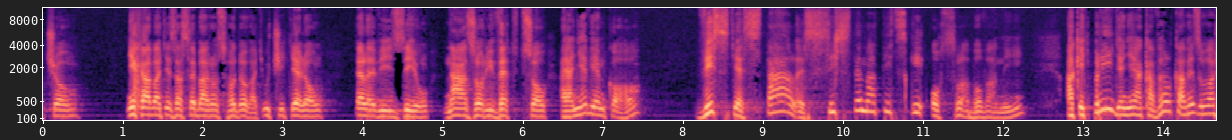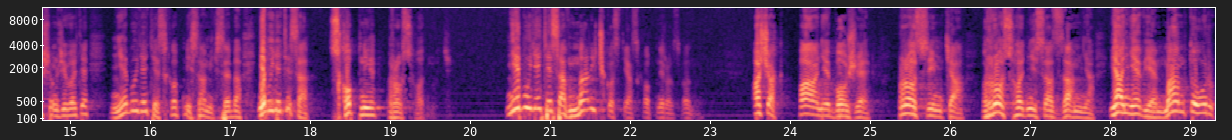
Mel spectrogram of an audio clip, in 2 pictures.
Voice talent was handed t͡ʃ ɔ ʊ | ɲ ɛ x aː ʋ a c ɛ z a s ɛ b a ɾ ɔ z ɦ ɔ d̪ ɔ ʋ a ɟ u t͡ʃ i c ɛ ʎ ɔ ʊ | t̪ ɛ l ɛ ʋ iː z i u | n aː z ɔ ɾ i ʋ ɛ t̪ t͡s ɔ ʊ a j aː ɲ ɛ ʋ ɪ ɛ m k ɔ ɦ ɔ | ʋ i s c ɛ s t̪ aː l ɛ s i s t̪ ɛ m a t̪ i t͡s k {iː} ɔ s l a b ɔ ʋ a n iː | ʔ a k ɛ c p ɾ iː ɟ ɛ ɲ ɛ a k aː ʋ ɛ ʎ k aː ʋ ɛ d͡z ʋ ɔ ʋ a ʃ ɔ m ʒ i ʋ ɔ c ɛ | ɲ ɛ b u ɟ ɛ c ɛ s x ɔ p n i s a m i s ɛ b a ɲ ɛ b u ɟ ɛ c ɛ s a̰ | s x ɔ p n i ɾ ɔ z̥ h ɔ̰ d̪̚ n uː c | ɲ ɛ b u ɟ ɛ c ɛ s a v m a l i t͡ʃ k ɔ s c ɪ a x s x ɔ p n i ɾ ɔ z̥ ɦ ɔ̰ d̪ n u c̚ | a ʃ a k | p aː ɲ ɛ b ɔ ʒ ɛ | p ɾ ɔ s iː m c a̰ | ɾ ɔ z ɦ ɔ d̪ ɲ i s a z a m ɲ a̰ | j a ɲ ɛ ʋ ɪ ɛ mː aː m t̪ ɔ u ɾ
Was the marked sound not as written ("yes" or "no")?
yes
